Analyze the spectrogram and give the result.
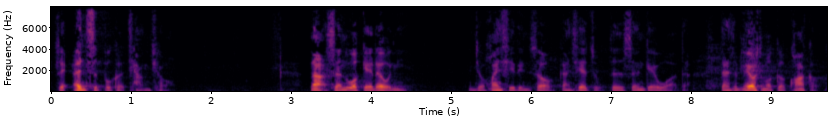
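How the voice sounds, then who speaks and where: A man's voice: medium pitch, normal speed, long pauses, slightly rough, long reverb tail. A man from Taiwan with a Taiwanese Mandarin accent, preaching a sermon and telling stories, acting out quoted voices. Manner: animated, acts out quotes with laughs. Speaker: pastor. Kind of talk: sermon with storytelling.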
